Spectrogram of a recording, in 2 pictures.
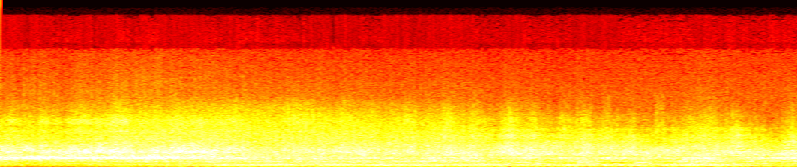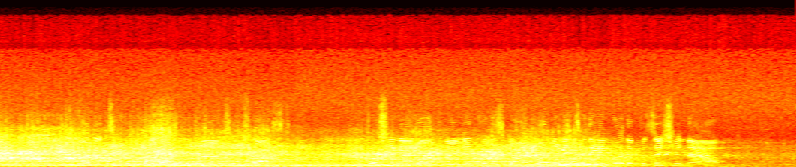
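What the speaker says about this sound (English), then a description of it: "From this maneuver, he usually kicks in the afterburners and takes it straight up" Jet fighter at an airshow with afterburners lit, climbing straight up: a loud, sustained roar that holds steady and then fades as it pulls away, with a commentator's voice over it.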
